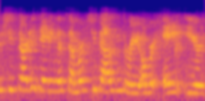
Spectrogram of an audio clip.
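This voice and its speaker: A loud, high-pitched woman's voice at a fairly quick pace, with audible room echo and noticeable background noise. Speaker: maid of honor. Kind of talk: wedding toast. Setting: wedding reception with audience.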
